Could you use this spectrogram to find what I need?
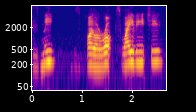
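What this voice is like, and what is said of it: Put-on New Zealand accent. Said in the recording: “I can do like ... Korg ... Korg is played by Taika Waititi from New Zealand ... the only accent I have up my sleeve is like the Australian/New Zealand ... your New Zealand accent”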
